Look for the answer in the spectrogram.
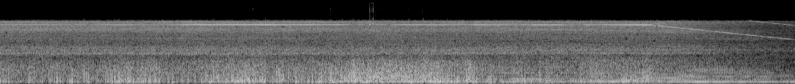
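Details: Modern M-2300B and Maktec MT90 stator-combination angle grinder, test run with the lower body off: a high, steady motor whine winding down at the end, with no crackle or stutter. No sparks, correct counterclockwise rotation. Healthy.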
